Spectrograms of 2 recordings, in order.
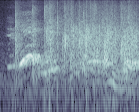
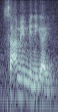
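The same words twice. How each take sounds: First: "Sa amin binigay" stretched slow and higher, each word weighted; emphatic slow repeat. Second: Said in the usual way. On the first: Shown as a demonstration. Speaker announcing his company won the deal, slow high emphatic repeat. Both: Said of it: "repeated for emphasis".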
